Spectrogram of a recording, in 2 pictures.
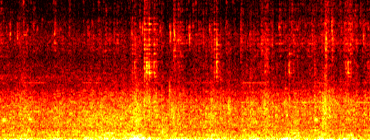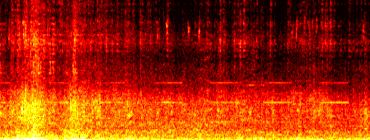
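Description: Hino bus driving at speed, heard from inside the cabin: a steady low engine rumble mixed with road and wind noise.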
